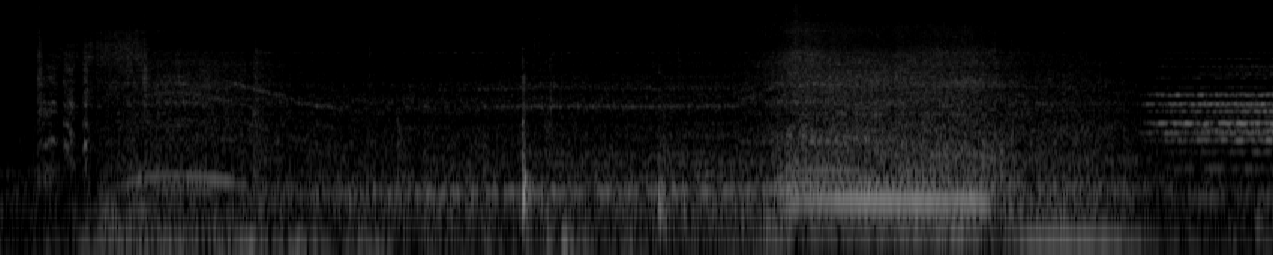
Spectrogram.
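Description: An engine running, with a brief rise and fall in pitch just after a second in and a louder stretch from about six and a half to eight seconds. A single sharp knock comes about four seconds in.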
